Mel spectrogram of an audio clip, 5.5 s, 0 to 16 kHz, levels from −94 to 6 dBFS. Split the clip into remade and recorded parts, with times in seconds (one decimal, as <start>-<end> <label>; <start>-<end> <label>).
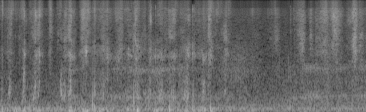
0.0-1.1 recorded; 1.1-1.6 remade; 1.6-5.5 recorded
